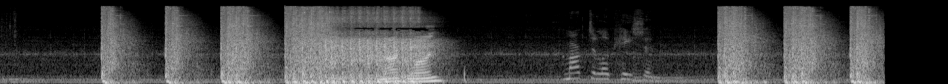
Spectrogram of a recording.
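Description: Rifle shots crack sharply, one after another.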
